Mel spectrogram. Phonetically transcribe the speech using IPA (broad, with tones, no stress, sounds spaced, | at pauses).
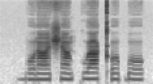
b o˨ ɾ ã˨˦ ʃ ã˦ kʷ aː˦ kʼ ʊ˦ ɓ o˦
